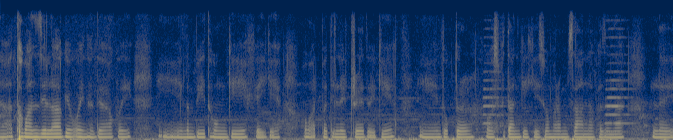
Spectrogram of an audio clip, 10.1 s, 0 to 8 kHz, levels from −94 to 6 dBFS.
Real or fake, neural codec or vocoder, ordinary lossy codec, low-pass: real; none; none; 7.2 kHz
